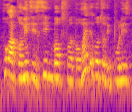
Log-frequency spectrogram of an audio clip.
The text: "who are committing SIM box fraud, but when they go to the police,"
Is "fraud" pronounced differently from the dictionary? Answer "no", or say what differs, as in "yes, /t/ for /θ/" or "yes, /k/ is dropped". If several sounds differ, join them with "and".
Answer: yes, /ɹ/ is dropped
